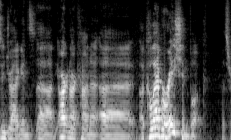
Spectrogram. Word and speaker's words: Arcana: I had to look up Art and Arcana or Art and Arcana. Art and Arcana. Art and Arcana. Like Americana. Americana. But Dungeons and Dragons, the Art and Arcana, a collaboration book.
